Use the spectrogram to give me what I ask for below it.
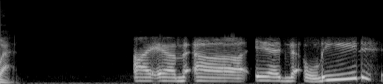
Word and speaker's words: Lead: where are you at I am uh in lead it's spelled lead that's one thing we learned here that it is actually pronounced lead we're in Lead South Dakota uh family got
